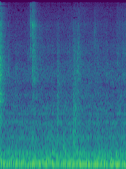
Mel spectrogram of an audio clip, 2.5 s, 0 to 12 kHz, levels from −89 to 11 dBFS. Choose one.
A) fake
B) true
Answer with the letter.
B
